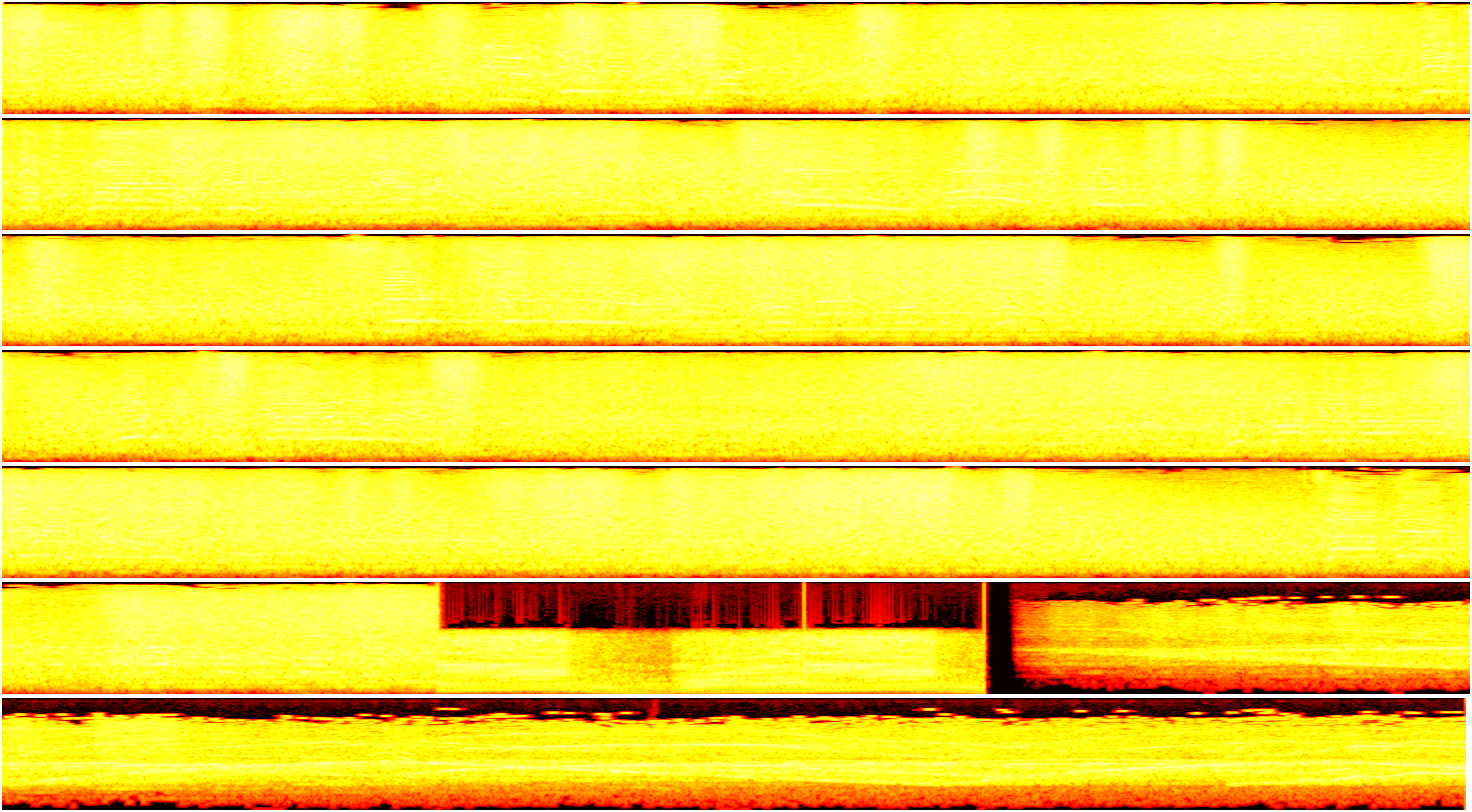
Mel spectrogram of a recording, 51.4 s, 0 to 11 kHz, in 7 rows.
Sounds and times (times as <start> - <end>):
Vehicle: 0.0 - 41.7
Speech: 2.4 - 3.9, 7.0 - 9.7, 11.1 - 13.2, 16.4 - 20.0, 22.5 - 24.2, 28.1 - 30.8, 35.9 - 38.6.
